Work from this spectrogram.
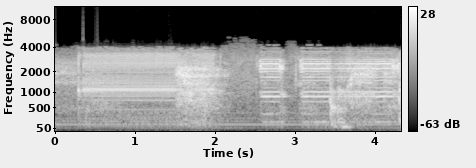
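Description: A telephone rings in a radio drama, sounding as repeated mid-pitched electronic bursts in close succession with short gaps between them, clear and near with no talk over it.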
